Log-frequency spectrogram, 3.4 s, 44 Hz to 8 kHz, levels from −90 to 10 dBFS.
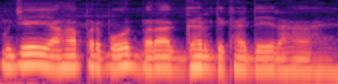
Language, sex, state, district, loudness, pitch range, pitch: Hindi, male, Arunachal Pradesh, Lower Dibang Valley, -13 LUFS, 110-125 Hz, 120 Hz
